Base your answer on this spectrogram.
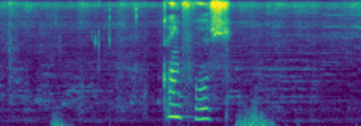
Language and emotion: Russian, sad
